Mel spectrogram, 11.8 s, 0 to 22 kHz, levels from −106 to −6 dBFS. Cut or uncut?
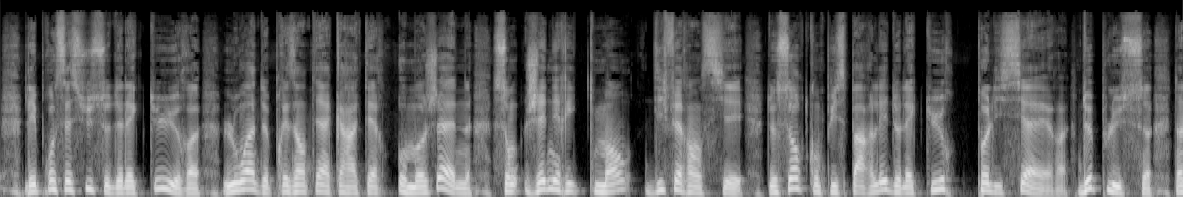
cut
